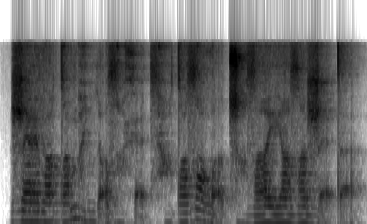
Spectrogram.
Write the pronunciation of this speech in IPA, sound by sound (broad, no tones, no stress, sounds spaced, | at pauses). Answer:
ʐ æ v ə˞ dˤ ə m a̤ ʎ ə̰ zˤ a̤ x æ̰ t͡sʰ a̤ dˤ ɨ zˤ ɨ ðˤ a̰ ʈ͡ʂ a̤ zˤ eː zˤ æ ʐ æ̰ t a̰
